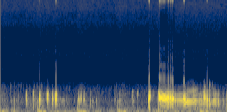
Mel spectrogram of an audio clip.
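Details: Bubbling, gurgling abdominal sounds in short bursts with a louder rumbling run near the end, in the morning; ordinary bowel sounds (borborygmi).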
